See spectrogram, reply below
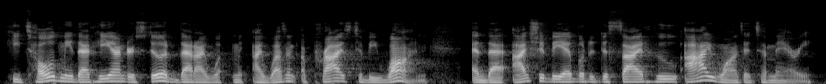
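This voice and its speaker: A man voicing a kind, playful young princess in a gentle, earnest storytelling manner for a bedtime storybook. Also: mid-range voice, lively intonation, normal speed, highs cut off, pitched above the performer's own voice. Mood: fond, earnest.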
